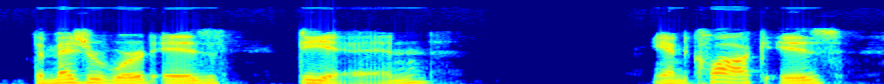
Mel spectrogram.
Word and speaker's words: 点: The measure word for time is 点, and it is pronounced using a falling rising tone, like 点.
